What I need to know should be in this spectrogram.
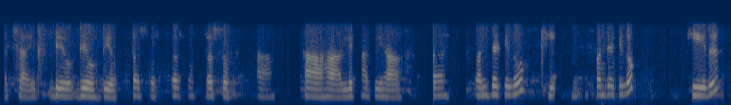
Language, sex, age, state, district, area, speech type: Sindhi, female, 60+, Delhi, South Delhi, urban, conversation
